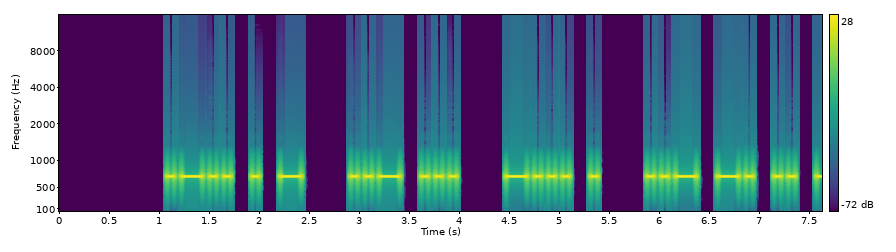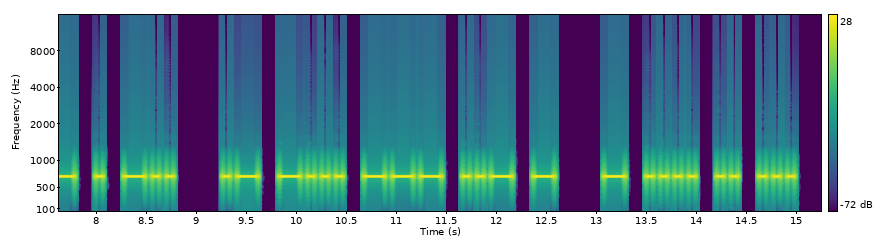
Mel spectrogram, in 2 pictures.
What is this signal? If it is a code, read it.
Morse code, heard as a keyed tone, about 17 wpm, 700 Hz. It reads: LET US BE UNITED ABOUT THIS
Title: Sentences from Top 1000 Words - Review Part 4 - 17wpm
